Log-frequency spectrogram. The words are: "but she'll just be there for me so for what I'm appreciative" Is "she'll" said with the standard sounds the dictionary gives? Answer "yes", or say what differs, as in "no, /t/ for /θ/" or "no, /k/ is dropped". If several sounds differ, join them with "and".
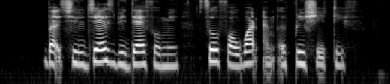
yes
